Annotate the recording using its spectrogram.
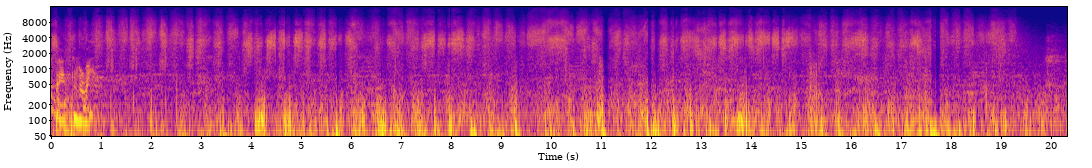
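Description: A duster rubs and scrubs across a chalkboard.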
